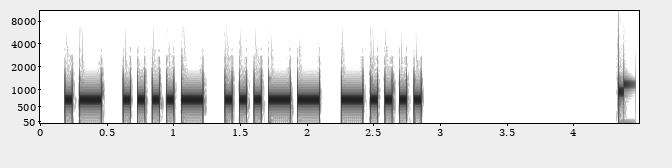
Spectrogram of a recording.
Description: Morse code, heard as a keyed tone, about 22 wpm, 700 Hz. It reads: A436
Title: CWT Exchange 22wpm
